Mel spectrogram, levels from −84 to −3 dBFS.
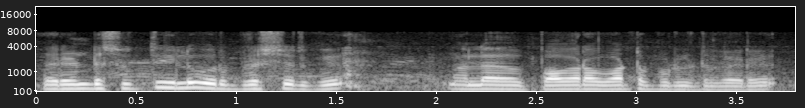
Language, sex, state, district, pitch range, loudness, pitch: Tamil, male, Tamil Nadu, Nilgiris, 150-170 Hz, -14 LUFS, 155 Hz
